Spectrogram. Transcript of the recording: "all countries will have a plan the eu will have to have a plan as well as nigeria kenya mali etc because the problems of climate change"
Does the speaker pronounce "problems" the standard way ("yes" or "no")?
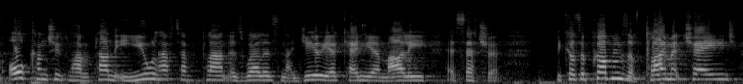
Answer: yes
